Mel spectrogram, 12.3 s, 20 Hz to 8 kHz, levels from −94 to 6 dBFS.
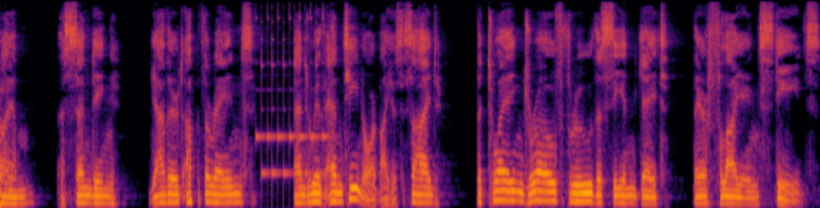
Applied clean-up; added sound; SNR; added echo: none; Marimba, xylophone; 14 dB; none.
